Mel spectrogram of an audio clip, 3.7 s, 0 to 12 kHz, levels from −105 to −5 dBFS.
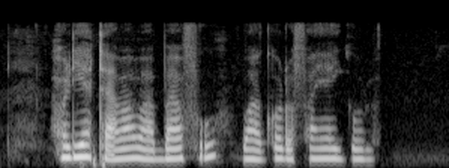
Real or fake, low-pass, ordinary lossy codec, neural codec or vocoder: real; 7.2 kHz; MP3, 96 kbps; none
